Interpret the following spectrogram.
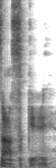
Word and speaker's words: Sasuke: There's a character, Sasuke. His name is spelled like Sasuke. Yeah, that's spelled like Sasuke, really. Yeah, like Sasuke. But it's pronounced Sasuke. Like you just pause on the S a little more.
